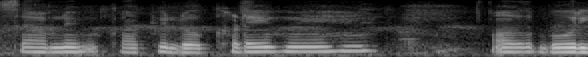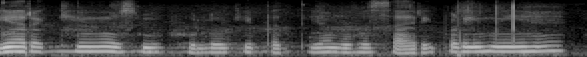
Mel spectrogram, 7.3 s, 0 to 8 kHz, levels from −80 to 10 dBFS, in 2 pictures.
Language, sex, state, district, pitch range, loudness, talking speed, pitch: Hindi, female, Uttar Pradesh, Lalitpur, 180-205 Hz, -22 LUFS, 165 wpm, 195 Hz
